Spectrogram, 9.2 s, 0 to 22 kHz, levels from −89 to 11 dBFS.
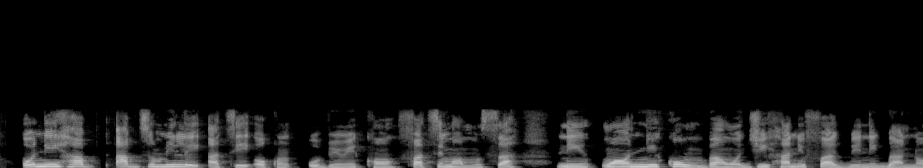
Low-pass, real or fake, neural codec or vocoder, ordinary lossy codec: none; real; none; none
